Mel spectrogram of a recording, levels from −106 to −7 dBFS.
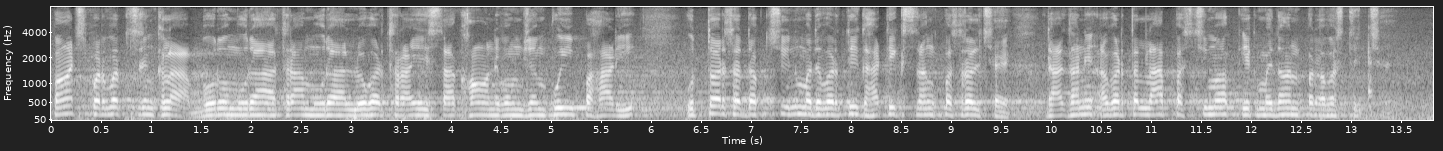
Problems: constant background noise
